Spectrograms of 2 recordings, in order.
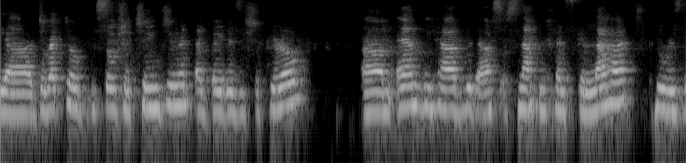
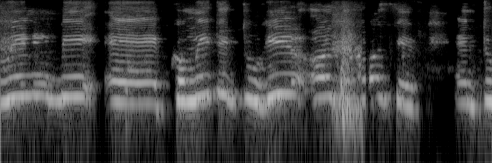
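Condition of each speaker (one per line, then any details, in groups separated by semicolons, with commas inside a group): No condition
Cerebral palsy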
